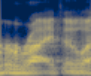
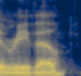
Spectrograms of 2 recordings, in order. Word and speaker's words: Erivo: And a lot of that heart comes from Cynthia Erivo, or Arrivo. I don't know how to say her last name. Sorry. – It's Erivo, but...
